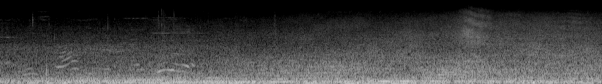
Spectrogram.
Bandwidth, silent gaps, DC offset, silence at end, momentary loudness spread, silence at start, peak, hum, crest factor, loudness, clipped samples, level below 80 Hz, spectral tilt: 14 kHz; none; under 0.1%; 0 s; 2 LU; 0 s; -8 dBFS; none; 14 dB; -22 LUFS; under 0.1%; -26 dBFS; -6.5 dB/octave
